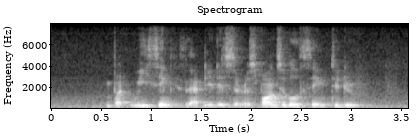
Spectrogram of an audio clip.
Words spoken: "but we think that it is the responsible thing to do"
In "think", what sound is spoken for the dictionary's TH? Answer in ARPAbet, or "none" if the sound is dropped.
TH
